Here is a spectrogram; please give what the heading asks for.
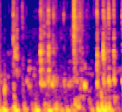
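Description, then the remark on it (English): Rapid, frantic typing on two computer keyboards, a dense flurry of clicking keystrokes with no voices, the tapping overlapping. “Everyone can hear the frantic sound of typing on two keyboards.”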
